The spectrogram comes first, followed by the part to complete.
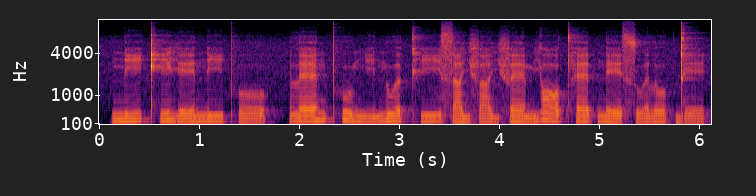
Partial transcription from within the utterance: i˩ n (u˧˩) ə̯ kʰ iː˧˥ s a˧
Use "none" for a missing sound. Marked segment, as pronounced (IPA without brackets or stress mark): u˥˨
